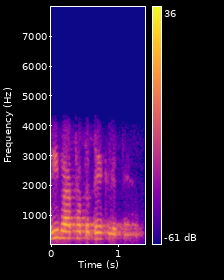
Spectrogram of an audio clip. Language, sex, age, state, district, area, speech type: Hindi, female, 60+, Uttar Pradesh, Varanasi, rural, conversation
